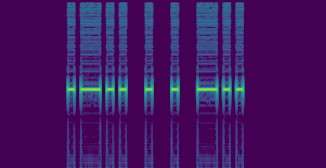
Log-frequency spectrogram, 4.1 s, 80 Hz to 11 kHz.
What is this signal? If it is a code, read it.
Morse code, heard as a keyed tone, about 15 wpm, 800 Hz. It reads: LEED
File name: Ls / Single L m3s / Single L Prefixe 3x2 Twice @13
